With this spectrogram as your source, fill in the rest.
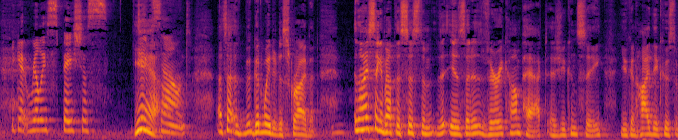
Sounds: Female speech

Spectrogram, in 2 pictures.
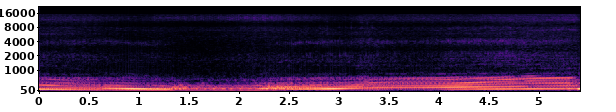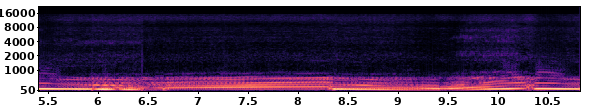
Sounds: Car, outside, urban or man-made, Vehicle

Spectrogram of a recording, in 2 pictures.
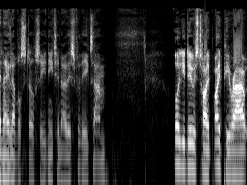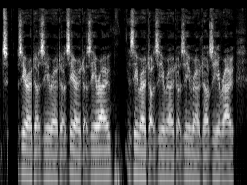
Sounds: Speech

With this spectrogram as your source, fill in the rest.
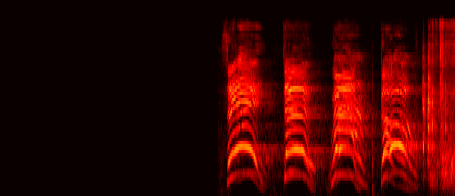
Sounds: Skateboard, Speech

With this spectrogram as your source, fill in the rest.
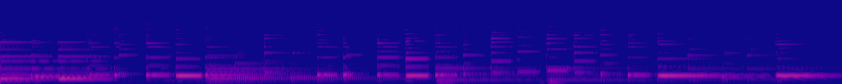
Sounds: Musical instrument, Music, Plucked string instrument, Guitar, Acoustic guitar

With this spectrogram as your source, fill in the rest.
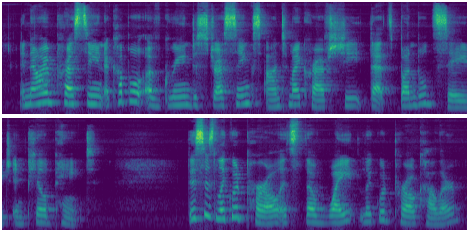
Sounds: Speech

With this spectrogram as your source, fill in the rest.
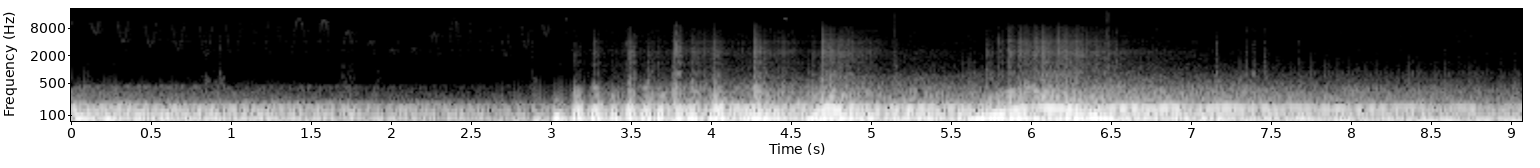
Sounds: Music, Synthesizer, Musical instrument, playing synthesizer

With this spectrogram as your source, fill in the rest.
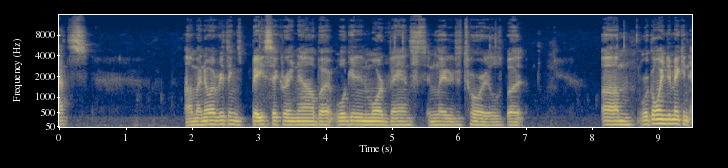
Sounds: Clicking

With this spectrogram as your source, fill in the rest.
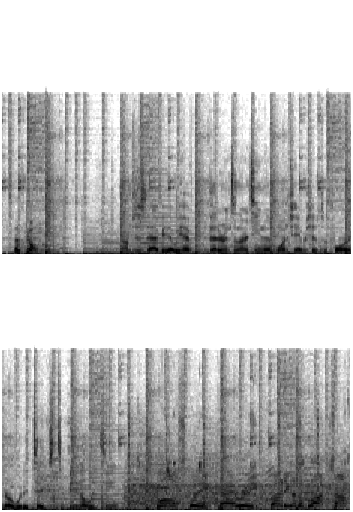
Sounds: inside a large room or hall, Speech, Music

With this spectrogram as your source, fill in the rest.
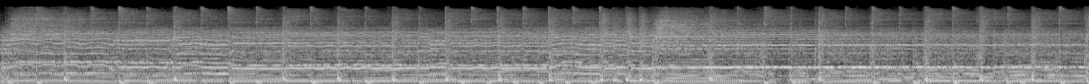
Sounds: Grunge, Music

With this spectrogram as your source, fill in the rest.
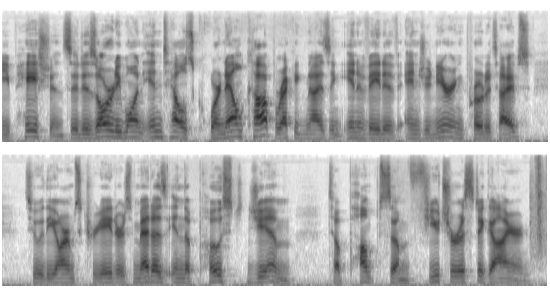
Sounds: Speech

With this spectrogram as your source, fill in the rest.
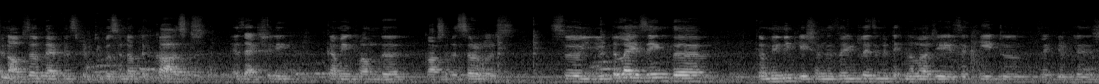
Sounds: Speech

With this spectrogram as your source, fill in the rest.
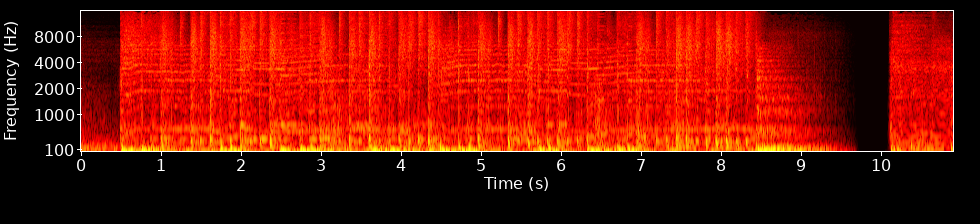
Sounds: Music

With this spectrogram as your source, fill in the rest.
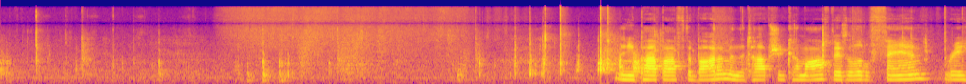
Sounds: Speech, inside a small room

